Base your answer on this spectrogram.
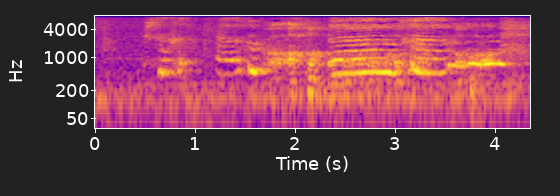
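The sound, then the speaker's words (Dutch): A young child cries in wailing, sobbing bursts, with several rising and falling cries that grow stronger toward the end. “Ja, dan moest je huilen.”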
